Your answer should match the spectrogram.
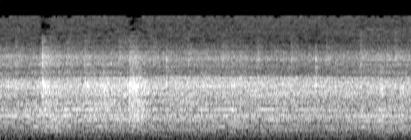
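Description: Racing-game car engine and tyre sounds playing through the Moto X Play smartphone's small speaker: a steady mid-range drone with little bass.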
